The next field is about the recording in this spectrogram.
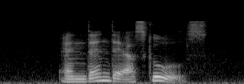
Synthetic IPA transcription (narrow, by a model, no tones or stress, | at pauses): ʔɛ̃nd̪ɛ̃nd̪ɛaskuls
